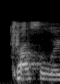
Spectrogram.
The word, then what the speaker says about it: cassoulet: Cassoulet is the only pronunciation.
